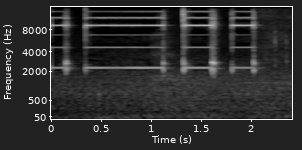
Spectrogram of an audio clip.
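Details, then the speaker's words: Cheap multimeter on continuity mode after its weak buzzer was replaced with a louder microwave-oven buzzer; loud clean high-pitched beeps, about five of uneven length as probes touch and lift. Continuity buzzer working well. "mucho mejor amigos mucho mejor es muy fácil instalarle este"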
